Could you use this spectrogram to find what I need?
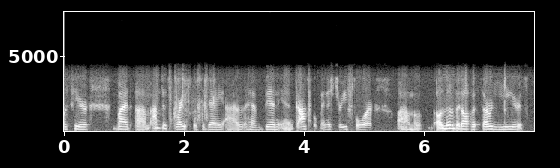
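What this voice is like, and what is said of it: Hoarse voice. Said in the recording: “My voice is kind of hoarse”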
